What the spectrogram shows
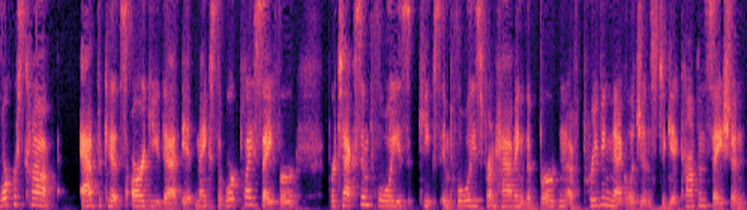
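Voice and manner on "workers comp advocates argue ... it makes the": ordinary delivery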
